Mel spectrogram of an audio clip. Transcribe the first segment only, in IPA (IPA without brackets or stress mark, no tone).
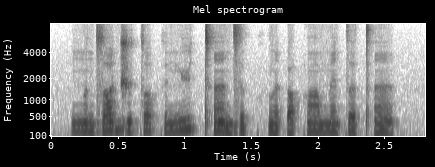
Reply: ŋʷ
